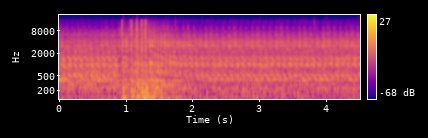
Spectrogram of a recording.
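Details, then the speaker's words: Neglected Ford F-150 sitting about ten years with old gas, cranked with throttle open on carb cleaner: quick sputtering burst of firing that dies at once; runs only on the spray, fuel starvation suspected, fuel line to be checked. "all right well least we're getting some life out of it that's not bad"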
